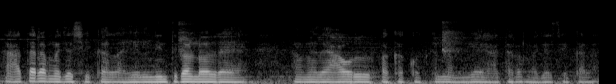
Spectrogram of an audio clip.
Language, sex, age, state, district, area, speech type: Kannada, male, 60+, Karnataka, Mysore, rural, spontaneous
